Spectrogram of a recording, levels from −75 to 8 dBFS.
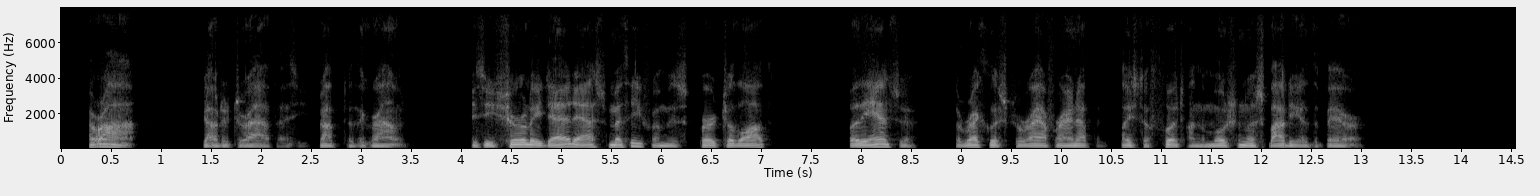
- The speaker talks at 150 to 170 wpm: Yes, average, 155 wpm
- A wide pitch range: No, average, 3.3 semitones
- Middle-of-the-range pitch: No, very low, 90 Hz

